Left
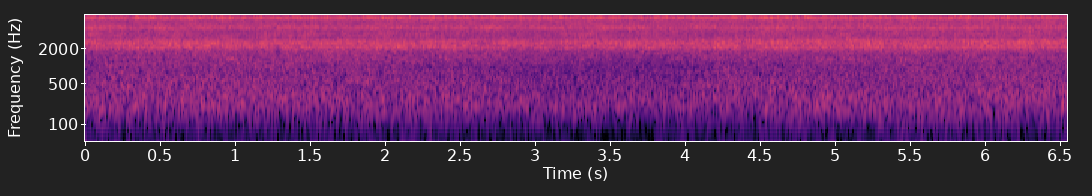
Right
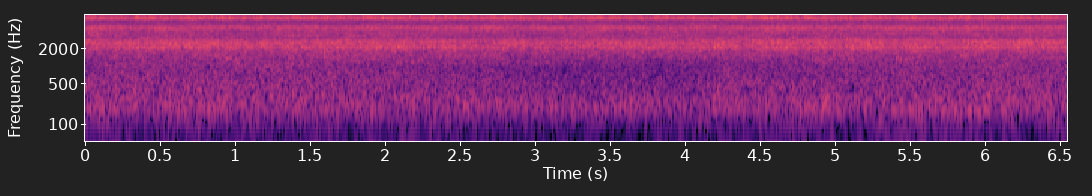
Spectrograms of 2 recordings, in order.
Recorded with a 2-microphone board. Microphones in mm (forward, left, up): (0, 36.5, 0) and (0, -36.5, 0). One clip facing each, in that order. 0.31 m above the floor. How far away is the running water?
About 1.5 m.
